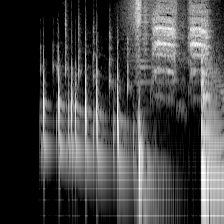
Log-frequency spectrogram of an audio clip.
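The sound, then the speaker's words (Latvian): A parrot screeches loudly: a quick series of harsh, rhythmic squawks, then a longer, raspier screech at the end, with no other sounds around it. “Ir papagaļi, kas no paklaigās no rīta vakarā.”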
